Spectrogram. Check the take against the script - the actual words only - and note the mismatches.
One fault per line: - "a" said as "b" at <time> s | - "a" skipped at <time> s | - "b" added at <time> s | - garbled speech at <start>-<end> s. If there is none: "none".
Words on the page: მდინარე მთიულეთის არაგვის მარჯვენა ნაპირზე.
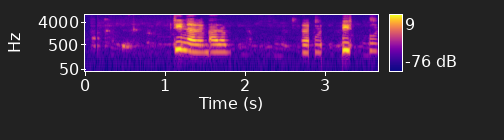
- "მთიულეთის" skipped at 1.5 s
- garbled speech at 2.7-3.7 s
